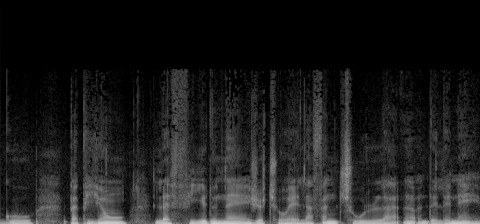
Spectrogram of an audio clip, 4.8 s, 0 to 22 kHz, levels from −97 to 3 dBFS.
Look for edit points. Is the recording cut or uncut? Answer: uncut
